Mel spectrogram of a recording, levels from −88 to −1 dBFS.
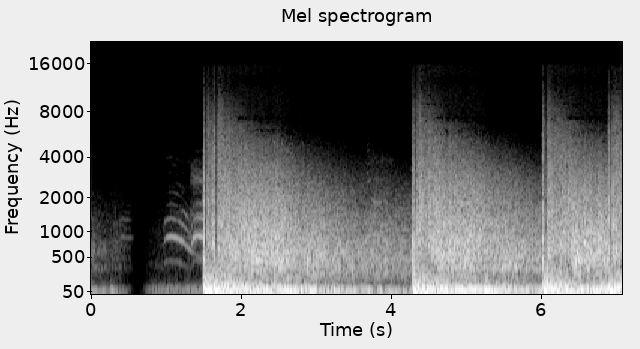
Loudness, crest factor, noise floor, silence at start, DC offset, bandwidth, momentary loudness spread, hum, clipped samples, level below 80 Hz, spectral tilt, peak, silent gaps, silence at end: -11 LUFS; 10 dB; -41 dBFS; 0.25 s; under 0.1%; 7 kHz; 14 LU; none; under 0.1%; -12 dBFS; -7.5 dB/octave; 0 dBFS; 0.57-0.63 s; 0 s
